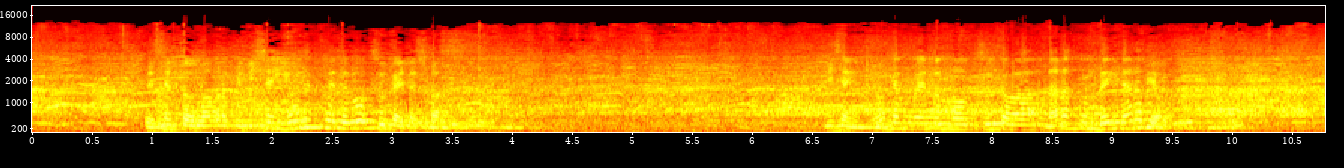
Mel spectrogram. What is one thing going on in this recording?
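Nearby spectators shout loud encouragement in bursts.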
